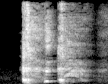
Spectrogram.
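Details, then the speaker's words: Two quick, slightly muffled deliberate coughs from an adult preschool teacher demonstrating coughing into the elbow ("cough pocket") instead of the hands; voluntary cough. "en you cough, you need to use your cough pocket like this. See this? That's a cough pocket."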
